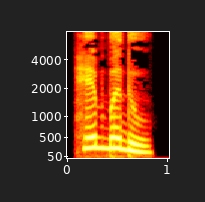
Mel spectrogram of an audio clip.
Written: ಹೂಬತ್ತಿ

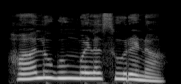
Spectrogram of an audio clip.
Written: ಹಾಲುಗುಂಬಳಸೂರಣ

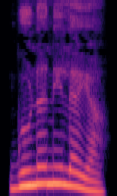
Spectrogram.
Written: ಗುಣನಿಲಯೆ

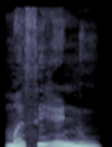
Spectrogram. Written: ಮಸಿಹೆಣ್ಣು

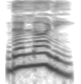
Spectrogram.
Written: ದಲ್ಲಾಳ

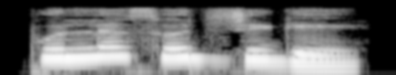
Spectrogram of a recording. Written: ಪುಲ್ಲಸೊಜ್ಜಿಗೆ

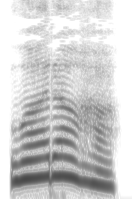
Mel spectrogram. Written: ವಿರಹ

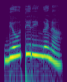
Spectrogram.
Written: ದ್ಯೋತಿರಿಂಗಣ

